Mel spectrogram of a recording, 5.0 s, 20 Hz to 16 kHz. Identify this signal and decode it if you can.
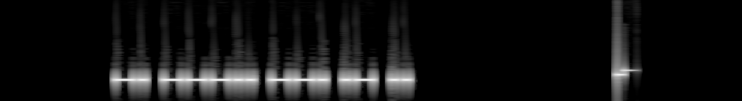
Morse code, heard as a keyed tone, about 29 wpm, 700 Hz. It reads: N8GAI
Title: USA Call Signs - 5 Characters - 6x Character Spacing - 30wpm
